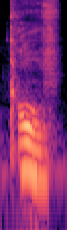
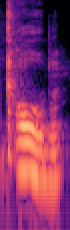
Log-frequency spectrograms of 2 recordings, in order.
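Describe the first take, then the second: First: The syllable ends with a clear V sound. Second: The syllable ends with a soft B sound. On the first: The speaker calls it right. "you can still hear it. It's, it's a harder pronunciation" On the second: The speaker calls it wrong. "It gets lost"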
